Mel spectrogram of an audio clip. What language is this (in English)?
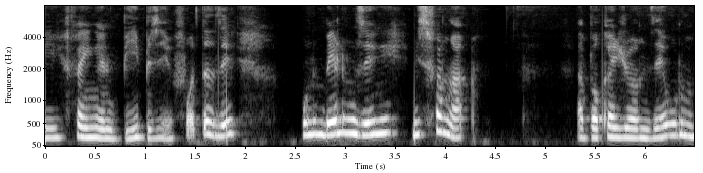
Antankarana Malagasy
